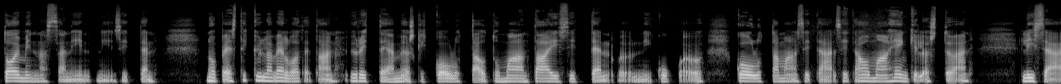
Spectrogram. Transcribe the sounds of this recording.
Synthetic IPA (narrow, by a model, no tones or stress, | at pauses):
t̪oiminːɑsːɑ̰nḭːnnḭːnsit̪ːennopeːst̪ikkylːæʋelʋot̪et̪ɑ̰ːnyrit̪ːæjæmyøskikkoulut̪ːɑ̰ut̪umɑːnt̪ɑisit̪ːḛnnḭːŋkukoulut̪ːɑmɑ̰ːnsit̪æ̰sit̪æomɑːheŋkilʔø̰st̪ø̰æ̰nlisæ̰ː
